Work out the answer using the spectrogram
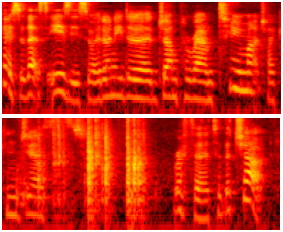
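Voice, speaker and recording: A woman from England, whose accent blends English and American, hosts a live art tutorial and casually thinks aloud. Her voice is medium in pitch at a moderate pace, and there is noticeable background noise.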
